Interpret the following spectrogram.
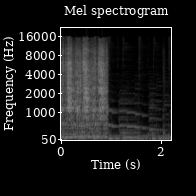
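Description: Rhythmic rubbing or scraping strokes, about two a second, which cut off suddenly about a second in. Background music follows, with a run of falling notes.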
